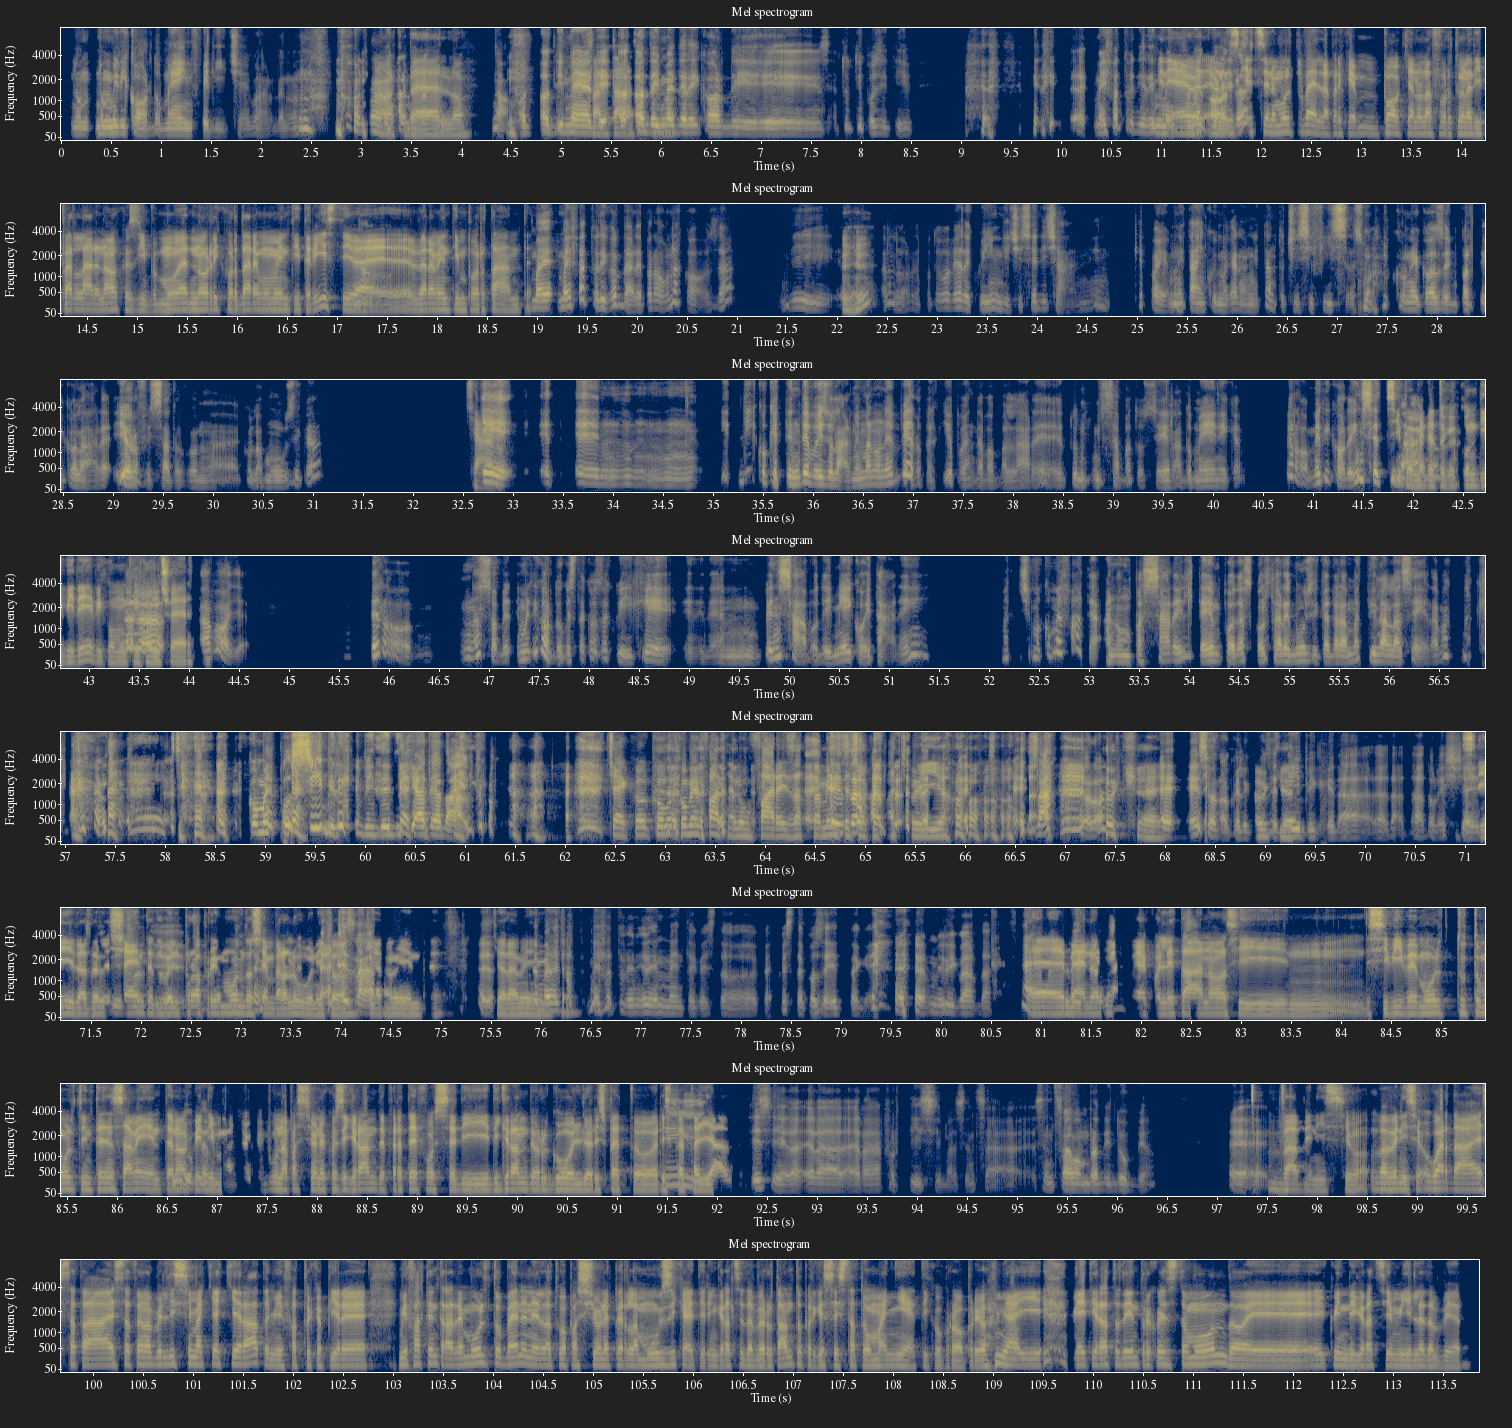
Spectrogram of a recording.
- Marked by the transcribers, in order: laughing while speaking: "non non"; chuckle; laughing while speaking: "E qui"; chuckle; unintelligible speech; laughing while speaking: "alcune"; drawn out: "ehm"; tapping; chuckle; drawn out: "e"; other background noise; chuckle; laughing while speaking: "Cioè. Eh. Beh comunque"; chuckle; laughing while speaking: "esatto! Esatto no"; chuckle; chuckle; laughing while speaking: "Okay, okay"; chuckle; laughing while speaking: "eh esa"; chuckle; chuckle
- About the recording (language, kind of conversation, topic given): Italian, podcast, Qual è stato il primo concerto che ti ha segnato?
- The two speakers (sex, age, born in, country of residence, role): male, 20-24, Italy, Italy, host; male, 60-64, Italy, Italy, guest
